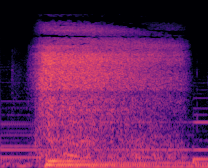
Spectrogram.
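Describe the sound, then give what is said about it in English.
A deep breath drawn in and let out during a calming exercise meant to release tension: one long, soft, airy rush of breath lasting well over a second, holding steady and then easing off, with a faint low hum underneath. “I think we should do that one more time. Deep breath again.”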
